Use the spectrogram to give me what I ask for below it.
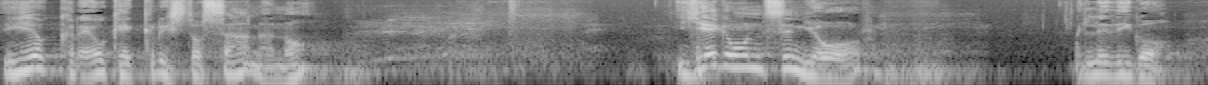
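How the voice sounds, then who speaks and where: A man's voice: a little high, takes it slowly, long pauses, breathy edge. A man preaching a sermon, telling funny stories with laughter, acting out the voices of people in them. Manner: animated, jokes and laughs, acts out voices. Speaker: pastor. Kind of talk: humorous sermon storytelling. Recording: long reverb of a large hall.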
